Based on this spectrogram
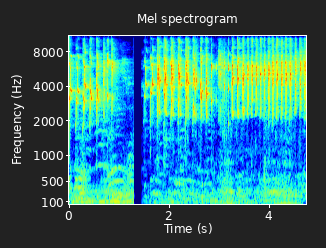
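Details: Lovebird chattering in a training recording for encouraging long song; fast, scratchy high chirps in quick succession, a brief silent break early, then a steady rapid stream resumes to the end.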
